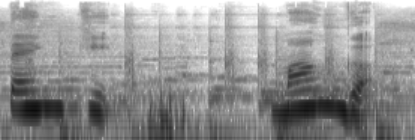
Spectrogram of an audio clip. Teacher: bunyi n bertemu dengan bunyi k&g maka bunyi n berubah menjadi sengau kuat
